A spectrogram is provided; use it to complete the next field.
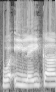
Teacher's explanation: وَإِلَيْكَ میں آپ نے واؤ کے لیے ہونٹ گول کرنے ہیں اور کھینچنا نہیں ہے. حرف لین کو بغیر کھینچے نرمی سے ادا کرتے ہیں.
